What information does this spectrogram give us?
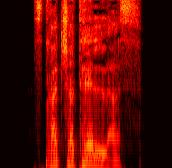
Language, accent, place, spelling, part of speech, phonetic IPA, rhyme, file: German, Germany, Berlin, Stracciatellas, noun, [stʁatʃaˈtɛlas], -ɛlas, De-Stracciatellas.ogg
- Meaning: genitive singular of Stracciatella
